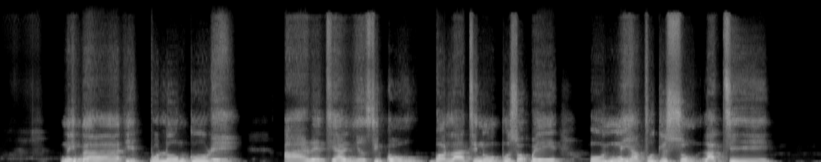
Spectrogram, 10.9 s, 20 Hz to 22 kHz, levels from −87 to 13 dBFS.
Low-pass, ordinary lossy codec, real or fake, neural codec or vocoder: none; none; fake; autoencoder, 48 kHz, 32 numbers a frame, DAC-VAE, trained on Japanese speech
